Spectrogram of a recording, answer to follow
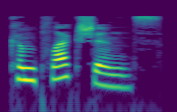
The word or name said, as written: complexions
